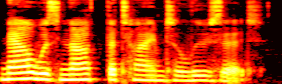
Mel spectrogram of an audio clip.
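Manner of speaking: plain reading voice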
